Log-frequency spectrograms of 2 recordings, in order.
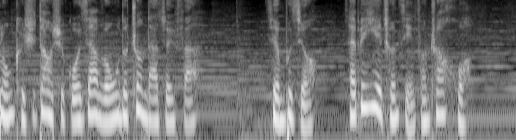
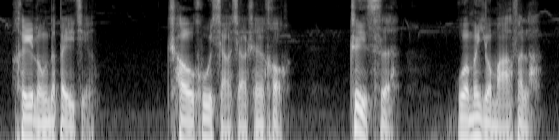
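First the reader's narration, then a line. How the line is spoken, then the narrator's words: Deep, grave voice. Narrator (Chinese): 局长李木山沉声说道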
